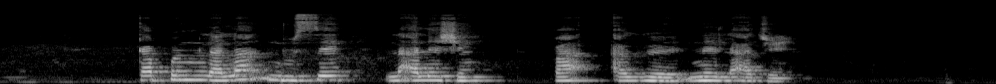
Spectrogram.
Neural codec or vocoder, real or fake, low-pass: none; real; 10.8 kHz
